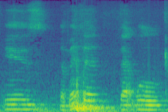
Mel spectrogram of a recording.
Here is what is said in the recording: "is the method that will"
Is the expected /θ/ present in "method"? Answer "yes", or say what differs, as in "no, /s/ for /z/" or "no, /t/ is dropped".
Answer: yes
